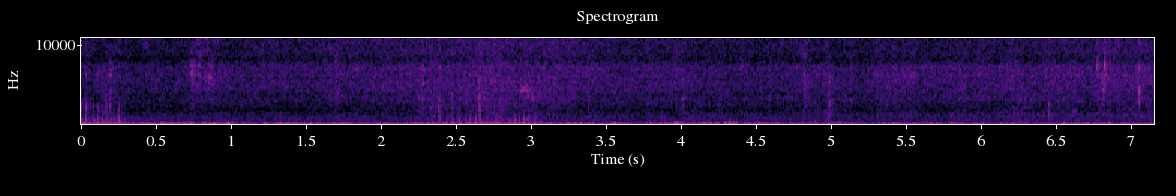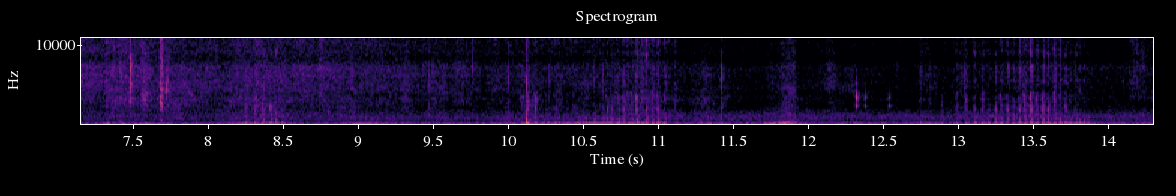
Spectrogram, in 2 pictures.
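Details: A napping house cat snores steadily, giving a deep, muffled rumble with breaths rising and falling every few seconds. A couple of faint clicks are heard near the end.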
